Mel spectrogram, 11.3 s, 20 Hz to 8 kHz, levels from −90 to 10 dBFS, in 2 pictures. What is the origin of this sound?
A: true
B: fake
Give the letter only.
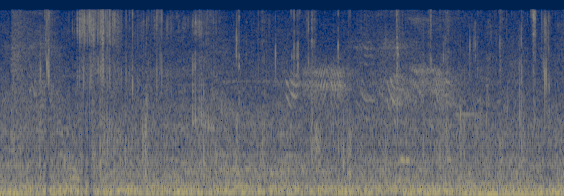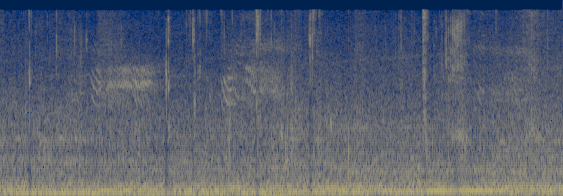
A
